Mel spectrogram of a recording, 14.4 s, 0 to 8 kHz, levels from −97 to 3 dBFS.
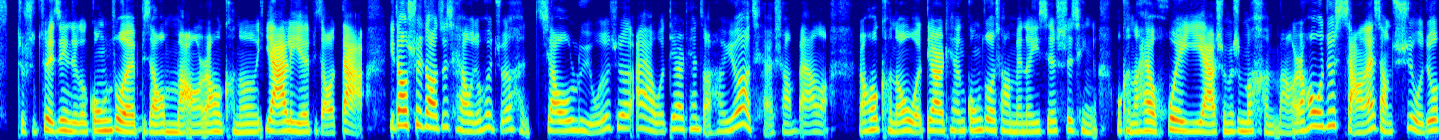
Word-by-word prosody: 就 195 - -10
是 195 - -13
最 220 0 +3
近 215 0 0
这 190 - -2
个 185 0 -4
工 210 +2 +1
作 215 -5 +6
也 180 - +4
比 195 - -14
较 180 -2 0
忙， 175 -1 0
然 - - +1
后 195 - -1
可 190 - -12
能 180 +1 -5
压 195 -2 +9
力 205 -1 +1
也 185 0 0
比 205 - -18
较 165 -2 -1
大。 170 - +4 0.2
一 - - -7
到 320 0 +9
睡 325 +1 -2
觉 275 -3 +7
之 285 - -8
前 230 -8 -4
我 195 - -4
就 200 - -6
会 280 - -5
觉 215 - -13
得 230 - -4
很 - - -14
焦 205 -1 -1
虑， 215 -4 -7
我 180 +3 -9
就 250 - -5
觉 270 +1 -10
得 265 - -4
“哎 260 - -4
呀， 225 -4 -2
我 185 - -9
第 220 +7 -7
2 245 - -1
天 245 +1 -8
早 - - -7
上 195 0 -13
又 270 +8 -2
要 345 -2 +5
起 - - -13
来 - - -10
上 175 +2 -11
班 180 -2 -6
了”。 - - -9 0.3
然 195 - -4
后 230 +1 +2
可 215 -4 -9
能 195 +3 -1
我 190 -4 -1
第 215 - -2
2 205 0 +5
天 205 0 -8
工 215 +1 -3
作 220 -2 0
上 200 -2 -7
面 180 -1 -7
的 185 0 -7
一 190 - -6
些 205 +1 -6
事 215 +1 -5
情， 200 -4 -9 0.2
我 200 - -7
可 205 - -6
能 185 - -4
还 205 - -1
有 195 - +5
会 220 +1 +3
议 195 0 -5
啊， 175 -1 +6
什 190 - -8
么 185 - -5
什 205 - -6
么 195 0 -1
很 180 -3 -8
忙， - - -8
然 205 - +2
后 295 - +5
我 305 - +3
就 315 +1 0
想 235 - +1
来 255 - +4
想 215 -7 -1
去 255 +7 -8
我 200 -4 -1
就， 215 +4 +1
205 Hz, 390 characters per minute, -27 LUFS, 185-225 Hz, 0.3 s, 压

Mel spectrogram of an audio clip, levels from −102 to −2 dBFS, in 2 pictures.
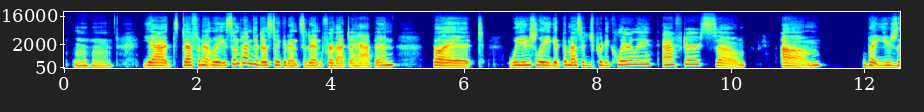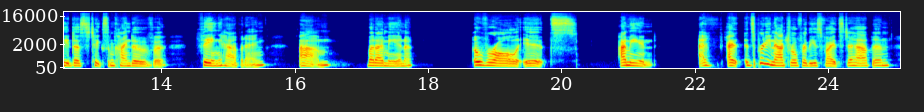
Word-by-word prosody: Mhm. 195 0 -5 0.4
Yeah, 205 -2 +5
it's - - -4
definitely 220 -1 +4
sometimes 325 - +1
it 275 - +1
does 220 0 +4
take 230 -1 0
an 215 - +2
incident 200 +2 -1
for 195 -1 +1
that 165 -3 -1
to - - -3
happen, 225 +8 -1 0.5
but 195 - +3 0.4
we 220 +1 +2
usually 230 -2 +4
get 210 0 +1
the 240 - +1
message 220 -2 +1
pretty 220 -4 0
clearly 280 +5 0
after, 275 +2 0
so 210 - -3 0.5
um, 195 +5 +1 0.6
but 210 -1 +2
usually, 210 +1 -2
it 180 - -1
does 185 -1 -2
take - - -4
some 195 - -5
kind 185 -2 -3
of, 160 +3 -1
uh, - - -3 0.6
thing 195 -4 +4
happening. 230 +3 -4 0.5
Um, 235 -1 -1 0.5
but 205 -1 +2
I 190 -1 +2
mean, 170 +3 -4 0.9
overall, 195 -7 +4
it's 175 0 -4 0.6
I 205 - +8
mean, 200 +2 0 0.7
I've 205 -1 -2 0.2
I 200 -1 +4
it's 210 -1 -3
pretty 360 -4 +2
natural 195 -2 +2
for 195 0 -2
these 185 +1 -2
fights 170 -2 -3
to 200 - -3
happen, 195 +2 -2
210 Hz, 130 wpm, -22 LUFS, 190-230 Hz, 0.9 s, I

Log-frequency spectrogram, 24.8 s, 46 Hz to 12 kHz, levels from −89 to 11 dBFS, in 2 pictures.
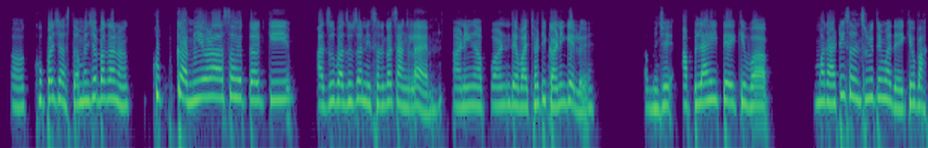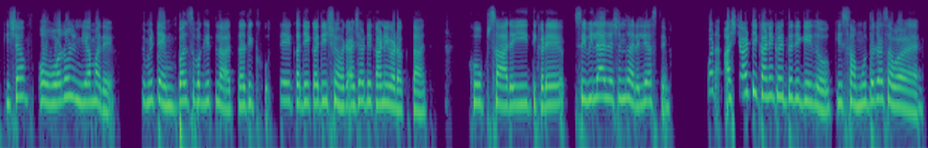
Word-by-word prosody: अ, 220 -1 -4 0.2
खूपच 285 +1 +1
जास्त. 255 -5 -1
म्हणजे 265 +4 +3
बघा 290 0 +1
ना, 245 -4 +1 0.4
खूप 320 -4 -1
कमी 285 -2 +3
वेळा 310 +1 +2
असं 300 +2 0
होतं 275 -3 +1
की 275 +1 0 0.4
आजू-बाजूचा 255 +3 +1
निसर्ग 240 -1 0
चांगला 220 -4 0
आहे 190 -5 +1 0.4
आणि 225 +1 0
आपण 230 +1 -3
देवाच्या 225 -1 +2
ठिकाणी 240 -3 +2
गेलोय. 235 -8 +1 0.8
म्हणजे 210 +3 +1 0.2
आपल्या 235 +2 +1
इथे 270 -2 +2
किंवा 115 - +2 0.7
मराठी 260 +5 +1
संस्कृतीमध्ये 290 -7 +1
किंवा 240 -1 +1
बाकीच्या 250 +8 -1 0.3
ओव्हरऑल 260 +5 +2
इंडियामध्ये 255 - +1 0.4
तुम्ही 260 +1 -1
टेम्पल्स 260 +1 +1
बघितलात, 250 -5 -1
तरी 230 +2 +1 0.4
ते 270 -1 -1
कधी-कधी 255 +1 +2
शहराच्या 240 0 +1
ठिकाणी 250 -2 +2
अडकतात. 195 -3 0 0.6
खूप 250 -3 -1
सारी 235 0 +1
तिकडे 235 +1 +1 0.2
सिव्हिलायझेशन 290 0 +2
झालेली 255 -4 +1
असते. 265 -3 -4 0.6
पण 390 +1 -4
अशा 335 +4 +1
ठिकाणी 330 -4 +2
कधीतरी 300 -2 +2
गेलं 240 -7 +1
की 250 - +1
समुद्र 250 +3 +1
जवळ 235 -5 +3
आहे, 185 -3 -2
255 Hz, 135 wpm, -23 LUFS, 230-280 Hz, 0.8 s, म्हणजे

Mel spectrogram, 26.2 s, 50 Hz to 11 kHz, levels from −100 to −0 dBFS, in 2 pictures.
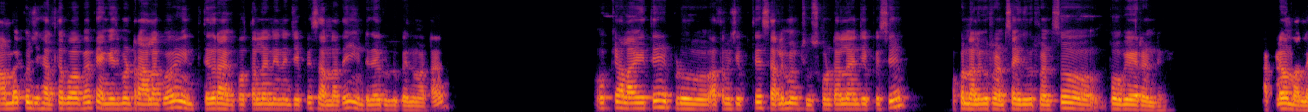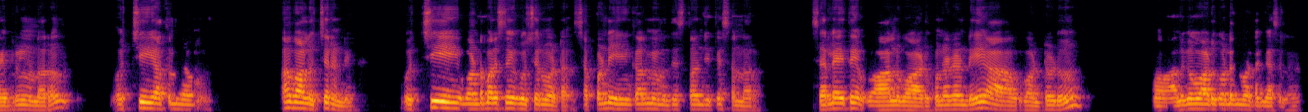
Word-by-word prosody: అమ్మాయికి 160 +1 0
కొంచెం 155 -2 +1
హెల్త్ 150 +2 -2
బాగోక 155 +2 0
ఎంగేజ్‌మెంట్‌కి 150 +1 -2
రాలేకపోయి, 150 +6 0
"ఇంటి 145 0 -8
దగ్గర 155 +1 +2
ఆగిపోతానులే 140 +1 -4
నేను" 140 - -5
అని 140 - -6
చెప్పేసి 160 +3 -6
అన్నది, 130 +4 -2
ఇంటి 140 - -5
దగ్గరుండిపోయిందన్నమాట. 120 -4 -4 1.7
ఓకే, 160 +2 -10
అలా 160 - +3
అయితే 160 +3 0
ఇప్పుడు 155 -5 +1 0.3
అతను 150 - -4
చెప్తే 175 - -3
"సరేలే 150 0 -1
మేము 155 0 -1
చూసుకుంటాంలే" 140 +2 -3
అని 145 - -4
జెప్పేసి, 150 +6 -2 0.6
ఒక - - -22
నలుగురు 145 +1 +3
ఫ్రెండ్సు, 140 0 0
ఐదుగురు 140 +1 +1
ఫ్రెండ్సు 135 +4 0 0.4
పోగయ్యారండి. 135 -6 +2 1.0
అక్కడే 155 - 0
ఉన్నారు, 130 -5 +1
లైబ్రరీలో 120 +4 -1
ఉన్నారు. 120 +7 -2 0.6
ఒచ్చి 175 - +3 0.2
అతను 145 -2 -3 1.0
ఆ! - - +2
వాళ్ళొచ్చారండి. 145 -7 +2 0.6
ఒచ్చి 190 - +5 0.3
వంట 145 0 0
మనిషి 155 0 +3
దగ్గరకొచ్చారు 150 -2 +2
మాట. - - -3 0.2
"సేప్పండి, 145 +3 -2
ఏం 140 - -1
కావాలి? 145 +1 -2
మేమందిస్తాం." 135 -1 -5
అని 135 - -2
జెప్పేసన్నారు. 125 -5 -7 0.6
సర్లే 135 +4 +2
అయితే, 160 +1 +2 0.2
వాళ్ళు 120 +1 +2
వాడుకున్నాడండి! 130 +5 +1 0.2
ఆ - - +4 0.3
వంటోడు! 130 +2 -1 0.9
మామూలుగా 115 +5 0
వాడుకోలేదన్నమాట 140 -3 +1
ఇంగసలు! 115 -1 -6
140 Hz, 140 wpm, -23 LUFS, 130-150 Hz, 1.7 s, ఒచ్చి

